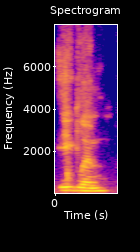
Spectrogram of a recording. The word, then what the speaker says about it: Eglin: my name is Eglin uh reading is fundamental uh eaglin uh that's the way it's pronounced no it's not a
